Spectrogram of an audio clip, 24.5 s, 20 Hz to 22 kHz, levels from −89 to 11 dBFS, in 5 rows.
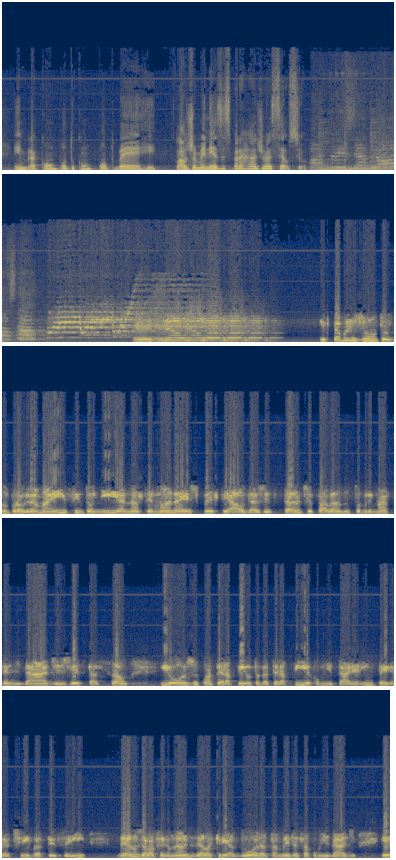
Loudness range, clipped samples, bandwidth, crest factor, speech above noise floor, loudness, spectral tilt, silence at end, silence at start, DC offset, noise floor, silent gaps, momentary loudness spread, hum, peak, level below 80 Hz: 5 LU; under 0.1%; 16.5 kHz; 14 dB; 33 dB; -13 LUFS; -4 dB/octave; 0 s; 0.15 s; under 0.1%; -47 dBFS; none; 12 LU; 60 Hz at -55 dBFS; 0 dBFS; -54 dBFS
